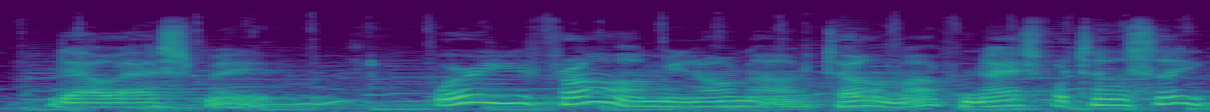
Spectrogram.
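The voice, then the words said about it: Slight Southern country drawl. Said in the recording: “you kind of got a drawl ... do I sound a little country? And they'll say, well, just a little bit.”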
